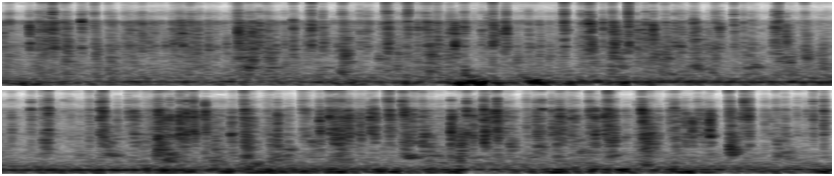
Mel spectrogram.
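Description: Rain mixed with sleet pelting the car's windshield and roof, heard from inside the cabin as a dense, irregular patter of ticks, with the car's engine humming low underneath.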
